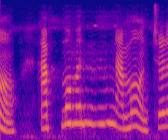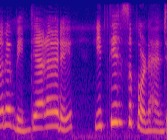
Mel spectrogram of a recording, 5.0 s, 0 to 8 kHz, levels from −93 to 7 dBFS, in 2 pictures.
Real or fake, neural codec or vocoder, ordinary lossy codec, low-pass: fake; codec, 16 kHz, 0.8 kbps, ZipCodec; none; 7.2 kHz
